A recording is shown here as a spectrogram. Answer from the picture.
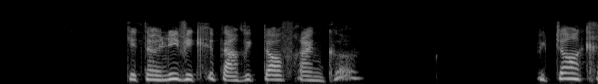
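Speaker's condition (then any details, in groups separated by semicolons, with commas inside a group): Parkinson's disease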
